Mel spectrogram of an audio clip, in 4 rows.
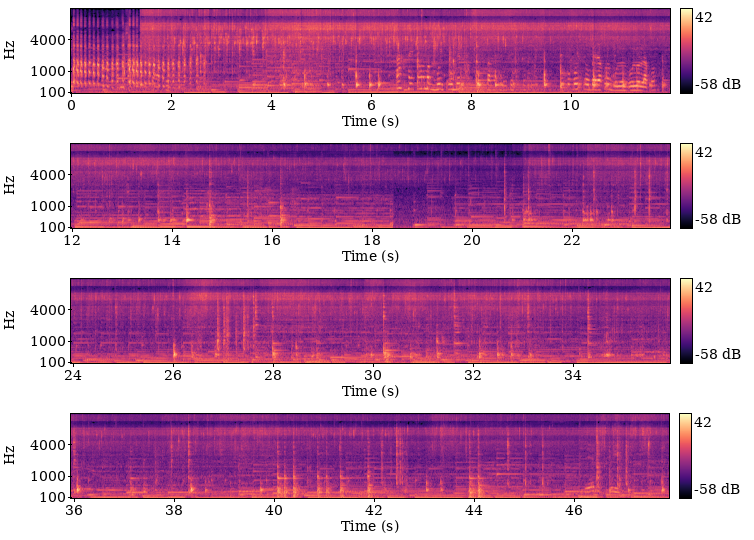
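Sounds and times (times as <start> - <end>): garlic sizzling in hot oil: 1.3 - 47.9
wooden spatula scraping pot: 1.4 - 16.4.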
